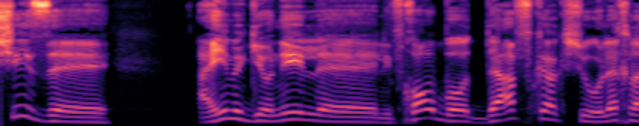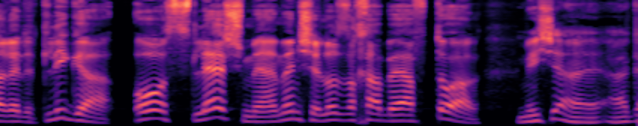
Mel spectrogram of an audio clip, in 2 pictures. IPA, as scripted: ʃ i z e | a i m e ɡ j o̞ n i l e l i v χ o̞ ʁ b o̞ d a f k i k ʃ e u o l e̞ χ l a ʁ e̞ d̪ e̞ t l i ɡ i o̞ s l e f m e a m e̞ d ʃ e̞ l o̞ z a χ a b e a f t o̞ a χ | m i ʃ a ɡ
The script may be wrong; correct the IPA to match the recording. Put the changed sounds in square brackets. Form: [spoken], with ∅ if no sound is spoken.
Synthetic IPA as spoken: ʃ i z e | a i m e ɡ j o̞ n i l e l i v χ o̞ ʁ b o̞ d a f k [a] k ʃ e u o l e̞ χ l a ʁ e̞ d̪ e̞ t l i ɡ [a] o̞ s l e [ʃ] m e a m e̞ [n] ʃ e̞ l o̞ z a χ a b e a f t o̞ a [ʁ] | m i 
